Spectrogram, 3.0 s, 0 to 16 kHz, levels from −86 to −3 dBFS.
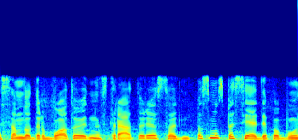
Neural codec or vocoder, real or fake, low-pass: none; real; 7.2 kHz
